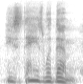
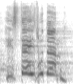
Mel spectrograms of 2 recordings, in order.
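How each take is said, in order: First: Soft, slow, savoring delivery; quiet, drawn-out statement; hushed repeat. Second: Very high, piercing preacher's cry; sudden soaring exclamation; exclaimed cry. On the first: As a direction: bring it right down and let it sink in. Same answer repeated softly after exclaiming. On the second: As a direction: shoot the answer way up high in triumph. Preacher's exclaimed answer, then repeated softly. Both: Real, not acted.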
